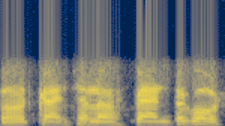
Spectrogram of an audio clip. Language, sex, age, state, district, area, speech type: Dogri, male, 18-30, Jammu and Kashmir, Kathua, rural, conversation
